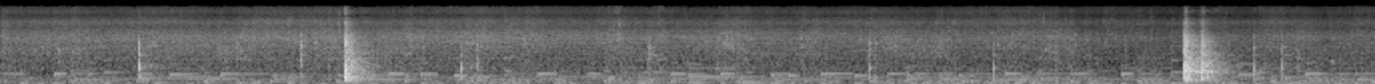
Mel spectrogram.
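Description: Chopped spring onions and soaked chana dal sizzling in hot oil in a pan while a spatula stirs them, with two sharp knocks of the spatula against the pan, one about three seconds in and one near the end.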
